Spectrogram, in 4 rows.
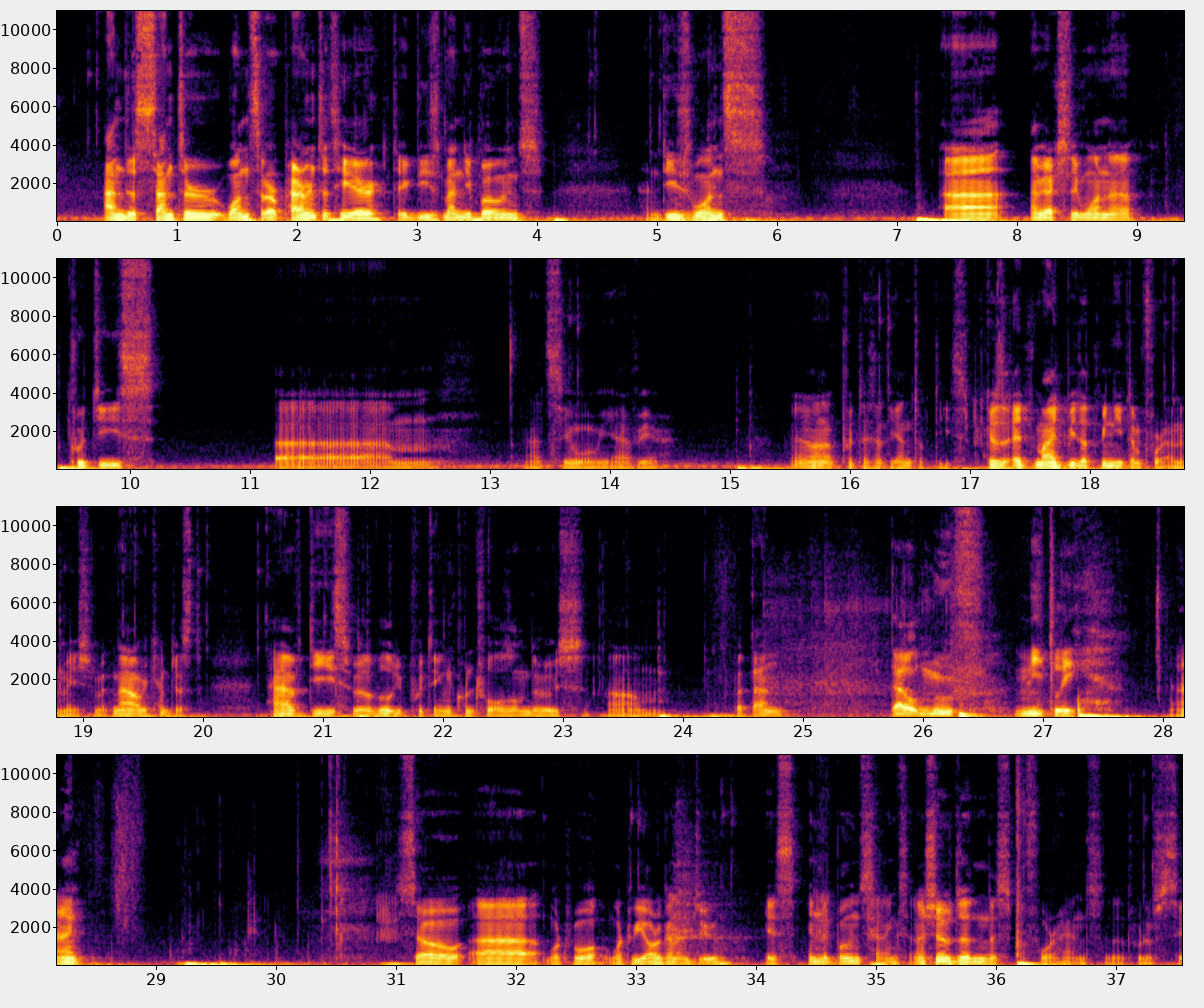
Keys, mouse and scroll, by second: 0.3 shift+right click, 0.6 shift+right click, 1.6 shift+middle click, 2.5 shift+right click, 3.2 shift+right click, 3.5 shift+middle click, 4.5 shift+right click, 5.0 shift+right click, 5.2 scroll down 2, 5.4 shift+middle click, 9.4 m, 13.6 click, 15.0 m, 17.0 scroll down 2, 17.3 middle click, 17.7-18.0 scroll up 3, 18.0 middle click, 18.7 right click, 18.8 middle click, 19.4 right click, 19.5 g, 20.5 right click, 20.6 g, 21.1 scroll down 2, 21.3 middle click, 22.0 middle click, 23.3 middle click, 23.8 middle click, 29.7-30.3 scroll up 2, 30.2 middle click, 30.8-31.8 scroll down 7, 32.9 click, 33.7 click, 34.4-35.7 scroll down 13, 36.2 click, 37.3 right click.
